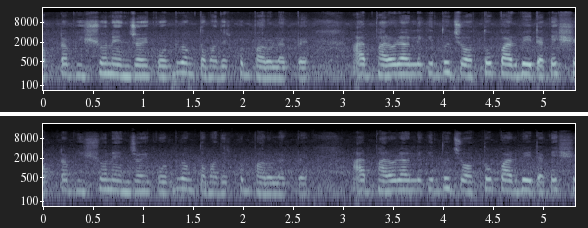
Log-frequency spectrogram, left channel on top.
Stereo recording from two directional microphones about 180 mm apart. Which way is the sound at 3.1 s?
5° left (ahead or behind).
